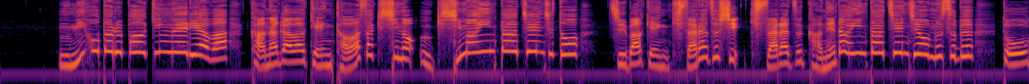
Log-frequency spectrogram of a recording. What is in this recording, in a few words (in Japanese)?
ナレーションサンプル 海ほたるパーキングエリア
